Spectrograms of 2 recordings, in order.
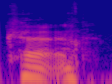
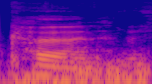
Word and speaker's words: Krn: Krnu, this is or probably called Krnu or Krnu, because they pronounce, Slovenians pronounce R's a bit like Scottish, so like Radela.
